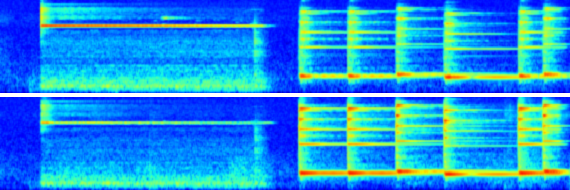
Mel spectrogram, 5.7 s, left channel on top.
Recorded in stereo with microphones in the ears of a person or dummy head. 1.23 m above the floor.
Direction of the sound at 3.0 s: 70° right (ahead or behind).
